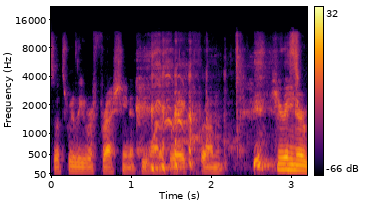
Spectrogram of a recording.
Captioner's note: laughs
